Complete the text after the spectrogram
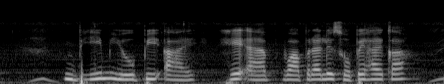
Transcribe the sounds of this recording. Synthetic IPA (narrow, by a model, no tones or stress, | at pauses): bʱiːmjuːpiʔaːj | heʔɛːpʋaːpɾalesoːpeɦaːekaː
